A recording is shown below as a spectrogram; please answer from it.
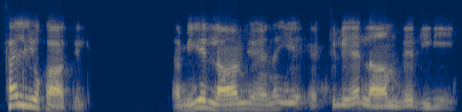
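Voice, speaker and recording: A man gives a patient, explanatory religious lesson at an ordinary middle pitch, dropping in English words as he goes. The recording is dry, with no room sound, and a little dull and muffled. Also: lively intonation, dry recording. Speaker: Quran teacher.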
